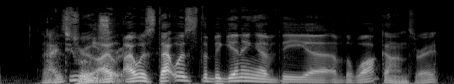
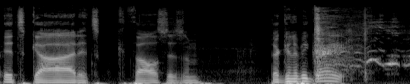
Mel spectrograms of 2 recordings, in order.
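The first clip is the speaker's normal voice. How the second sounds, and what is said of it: Impression of a co-host. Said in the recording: “You do a really good impression of me.”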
